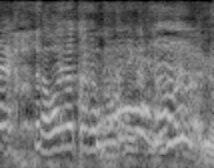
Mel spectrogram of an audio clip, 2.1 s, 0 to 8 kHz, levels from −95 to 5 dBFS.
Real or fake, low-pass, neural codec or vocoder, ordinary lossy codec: fake; none; codec, 16 kHz, 4 kbps, FreqCodec, larger model; none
